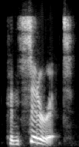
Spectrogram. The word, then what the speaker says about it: considerate: three has four syllables we have con SID but consider it all right looks like eight at the end doesn't it consider it alright and the definition for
